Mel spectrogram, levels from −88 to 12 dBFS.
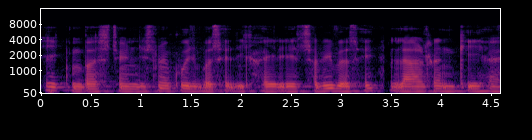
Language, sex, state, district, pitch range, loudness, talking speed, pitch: Hindi, male, Maharashtra, Dhule, 105-115 Hz, -39 LUFS, 170 wpm, 105 Hz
